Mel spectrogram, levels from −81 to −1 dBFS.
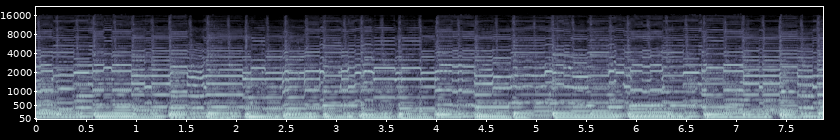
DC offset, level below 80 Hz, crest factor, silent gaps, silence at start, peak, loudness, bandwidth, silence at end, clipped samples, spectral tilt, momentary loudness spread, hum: under 0.1%; -28 dBFS; 14 dB; none; 0 s; -6 dBFS; -20 LUFS; 16.5 kHz; 0 s; under 0.1%; -5.5 dB/octave; 1 LU; none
